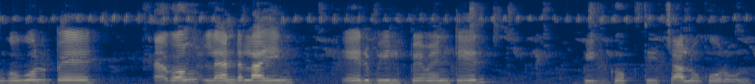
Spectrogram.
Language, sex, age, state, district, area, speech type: Bengali, female, 30-45, West Bengal, Uttar Dinajpur, rural, read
